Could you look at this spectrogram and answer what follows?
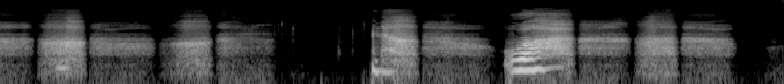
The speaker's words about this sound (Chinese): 我只是看到了这份新的证据，很惊讶，所以喘息声大了一点而已。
